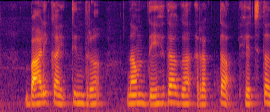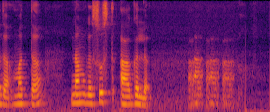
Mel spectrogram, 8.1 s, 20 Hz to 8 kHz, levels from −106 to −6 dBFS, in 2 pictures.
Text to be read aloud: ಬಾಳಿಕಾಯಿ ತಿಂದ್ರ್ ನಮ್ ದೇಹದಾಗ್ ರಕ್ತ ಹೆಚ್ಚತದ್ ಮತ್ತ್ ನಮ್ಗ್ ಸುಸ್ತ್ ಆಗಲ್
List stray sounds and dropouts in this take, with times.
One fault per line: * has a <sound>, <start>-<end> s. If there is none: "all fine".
* has a laugh, 6.9-7.6 s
